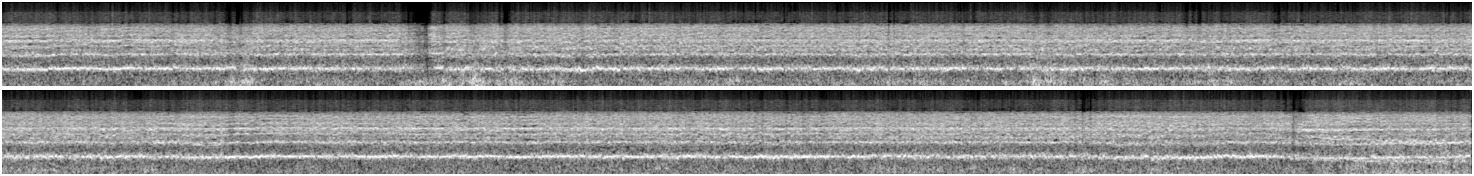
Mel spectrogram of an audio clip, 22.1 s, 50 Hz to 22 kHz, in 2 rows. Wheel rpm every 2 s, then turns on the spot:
230, 230, 230, 230, 230, 230, 230, 230, 230, 230, 210.
none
